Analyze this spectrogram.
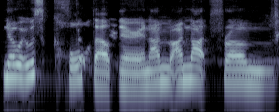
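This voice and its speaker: A podcast guest and game designer from Hawaii, laid-back in casual chat, laughing often and talking in halting bits. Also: mid-range voice, a little mellow, clean tone, no room sound, faint music behind.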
